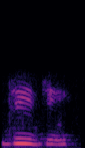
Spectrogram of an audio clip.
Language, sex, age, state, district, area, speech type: Urdu, female, 18-30, Delhi, Central Delhi, rural, conversation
